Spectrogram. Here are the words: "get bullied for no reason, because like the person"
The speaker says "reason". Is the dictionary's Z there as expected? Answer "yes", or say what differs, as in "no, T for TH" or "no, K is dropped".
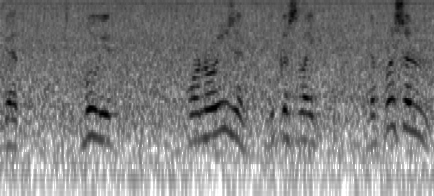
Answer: yes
